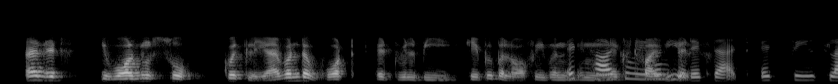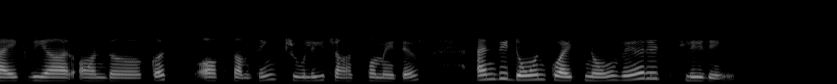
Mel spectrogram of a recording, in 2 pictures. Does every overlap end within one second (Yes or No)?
No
